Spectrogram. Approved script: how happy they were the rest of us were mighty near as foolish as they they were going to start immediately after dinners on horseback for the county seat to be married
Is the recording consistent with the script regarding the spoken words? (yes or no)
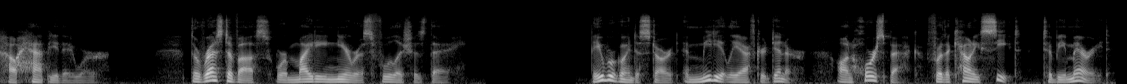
no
